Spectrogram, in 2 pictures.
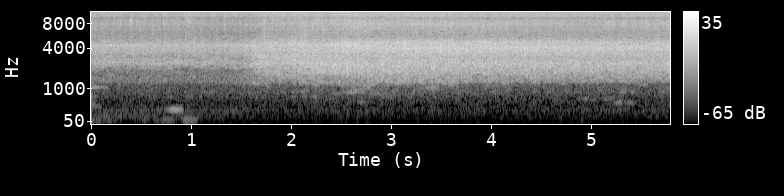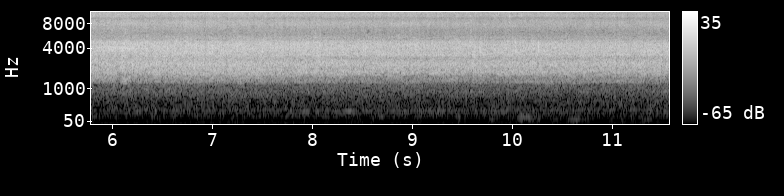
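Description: Marinated chicken tikka pieces sizzling in shallow oil as they are laid into a frying pan; the sizzle grows louder about two seconds in, then holds steady.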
